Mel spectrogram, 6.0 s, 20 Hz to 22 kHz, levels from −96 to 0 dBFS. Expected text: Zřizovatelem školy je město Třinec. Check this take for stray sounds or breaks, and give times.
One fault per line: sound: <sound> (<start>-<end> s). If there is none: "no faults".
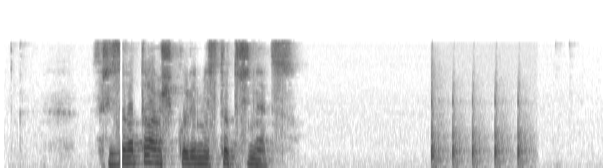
sound: dropout (1.2-1.2 s)
sound: thud (4.3-5.4 s)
